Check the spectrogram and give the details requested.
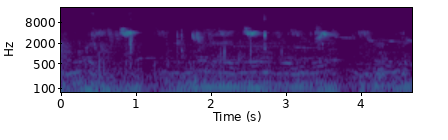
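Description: Faint bird chirps: several short, high calls spaced a second or so apart.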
